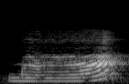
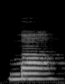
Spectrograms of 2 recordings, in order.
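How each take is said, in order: First: It is said with the third tone. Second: It is said with the first tone. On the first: "The third tone is ma. Right? You go down and up" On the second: "The first tone is ma"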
